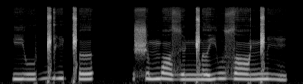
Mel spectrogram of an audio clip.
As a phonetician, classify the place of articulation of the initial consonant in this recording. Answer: palatal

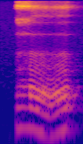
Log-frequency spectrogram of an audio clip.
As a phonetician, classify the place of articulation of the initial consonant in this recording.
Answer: glottal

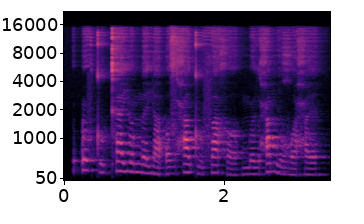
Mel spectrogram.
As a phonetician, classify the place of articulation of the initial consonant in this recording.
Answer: glottal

